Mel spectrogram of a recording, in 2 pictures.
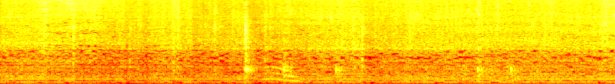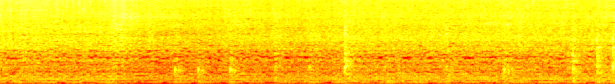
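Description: Chicken breast fillets sizzling steadily on a hot stovetop grill pan, with a few sharp clicks of metal tongs on the pan as the pieces are turned; the loudest click comes about two and a half seconds in.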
